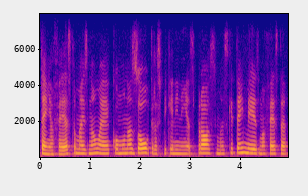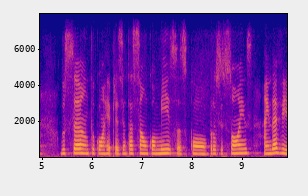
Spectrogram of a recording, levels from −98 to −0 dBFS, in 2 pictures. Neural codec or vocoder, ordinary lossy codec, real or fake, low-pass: none; Opus, 24 kbps; real; 7.2 kHz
